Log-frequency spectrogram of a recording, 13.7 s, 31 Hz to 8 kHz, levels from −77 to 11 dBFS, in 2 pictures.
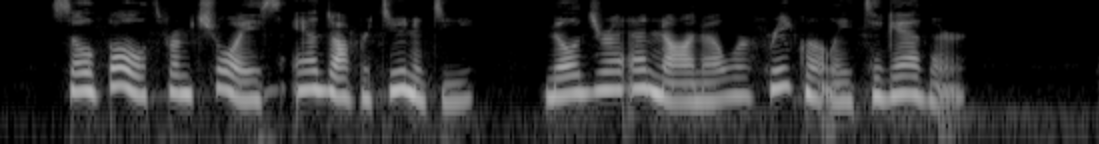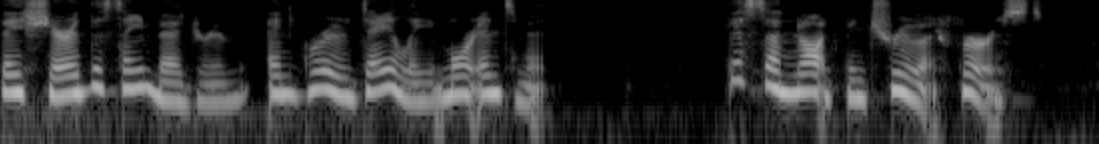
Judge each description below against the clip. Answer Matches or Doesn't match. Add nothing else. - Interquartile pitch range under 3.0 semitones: Doesn't match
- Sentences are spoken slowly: Matches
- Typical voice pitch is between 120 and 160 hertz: Doesn't match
